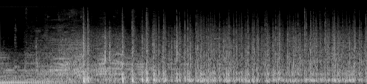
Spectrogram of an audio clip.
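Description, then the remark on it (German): A rapid barrage of fireworks bangs and crackling explosions shortly before a national holiday, dense and continuous, with sharp pops stacking over a rumbling low background. “Aber ums Feuerwerk herum kommt kaum jemand so kurz vor dem Nationalfeiertag.”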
